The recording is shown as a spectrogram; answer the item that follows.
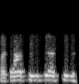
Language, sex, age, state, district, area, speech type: Hindi, male, 60+, Uttar Pradesh, Mau, rural, conversation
